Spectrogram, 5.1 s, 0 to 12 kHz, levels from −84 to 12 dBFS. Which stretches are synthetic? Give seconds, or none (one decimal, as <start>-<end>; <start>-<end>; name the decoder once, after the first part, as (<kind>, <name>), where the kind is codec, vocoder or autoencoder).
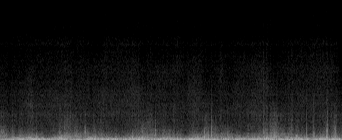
0.0-5.1 (autoencoder, DAC-VAE)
